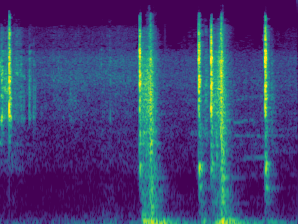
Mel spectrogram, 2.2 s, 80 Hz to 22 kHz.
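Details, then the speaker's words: 1990s Ford F250 Powerstroke diesel, key on, jumped with a flat blade screwdriver: power door lock actuators cycle with quick sharp clunks, one then a double then one more, operating normally. "We're going to take a flat blade screwdriver and we're going to cross this over. You hear the door lock cycle."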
